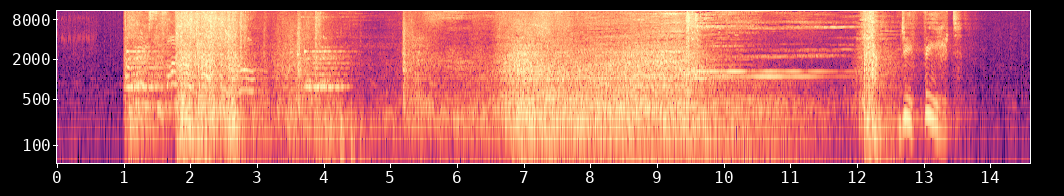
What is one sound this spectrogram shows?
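Game sound effects of spells and blows play loudly.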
